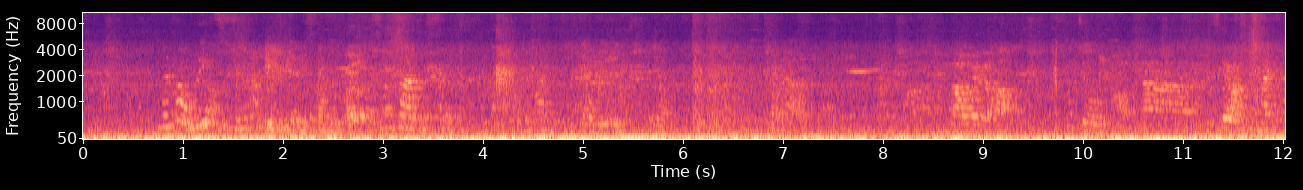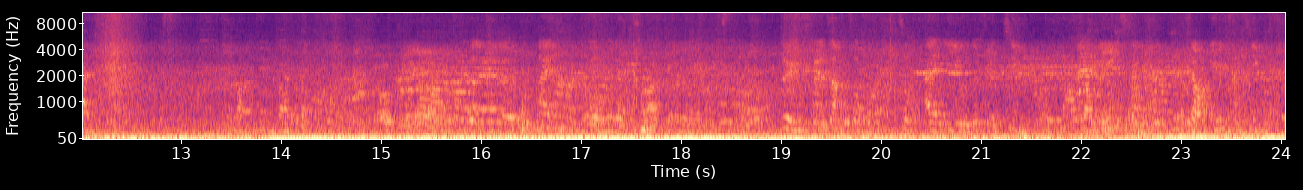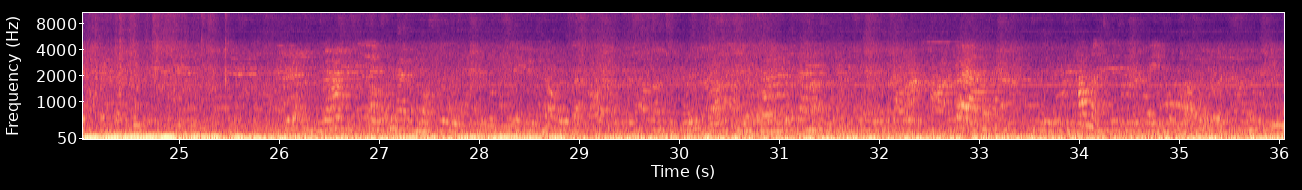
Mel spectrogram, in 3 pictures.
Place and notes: In the fast-food restaurant （KFC）, Traffic Sound
Binaural recordings
Mingli Road, Hualien County, Taiwan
